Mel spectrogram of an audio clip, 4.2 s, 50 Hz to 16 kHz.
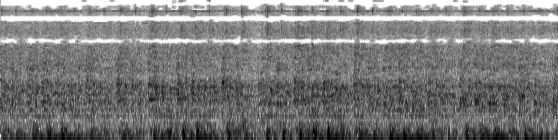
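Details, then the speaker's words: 2022 Royal Enfield Himalayan cold-started after two days sitting, without the cold-start control, after the TPS voltage was raised from the dealer's .620 V: steady, even single-cylinder thump at idle without stalling; idle settles at 1250 rpm when warm. "once it warms up the idle settles on 12.50"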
